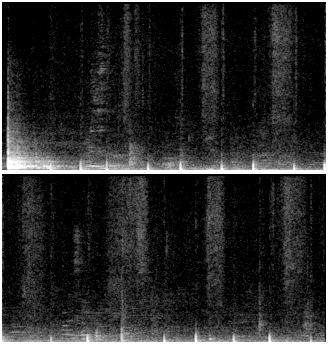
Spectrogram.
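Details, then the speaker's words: Chest percussion in a resident of a nursing home for Huntington's disease: about eighteen crisp, hollow taps at a steady pace; a normal resonant note, all air-filled. "It all sounds nice and hollow, it all has air in it."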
